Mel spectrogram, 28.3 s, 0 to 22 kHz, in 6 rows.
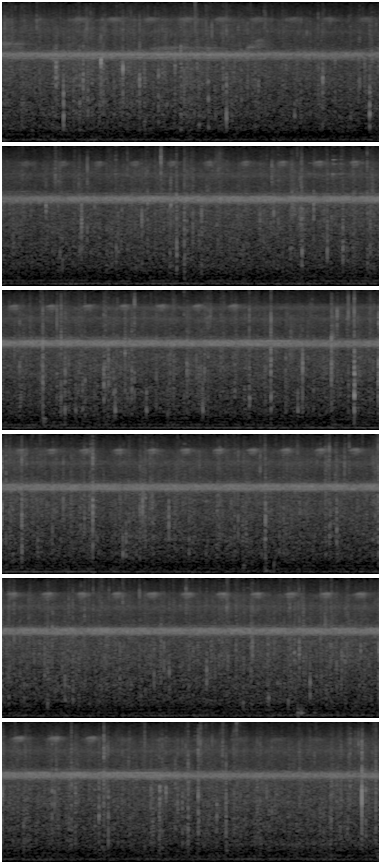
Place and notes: In the bamboo forest, Raindrop sound, Cicadas cries, Many leaves on the ground
Zoom H2n MS+XY
Puli Township, 水上巷, 17 September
